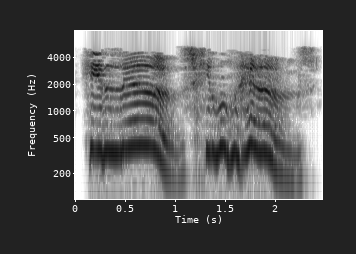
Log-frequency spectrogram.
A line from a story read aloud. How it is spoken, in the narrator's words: he cried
